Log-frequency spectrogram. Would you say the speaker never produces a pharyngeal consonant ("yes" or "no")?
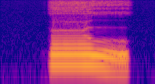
no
